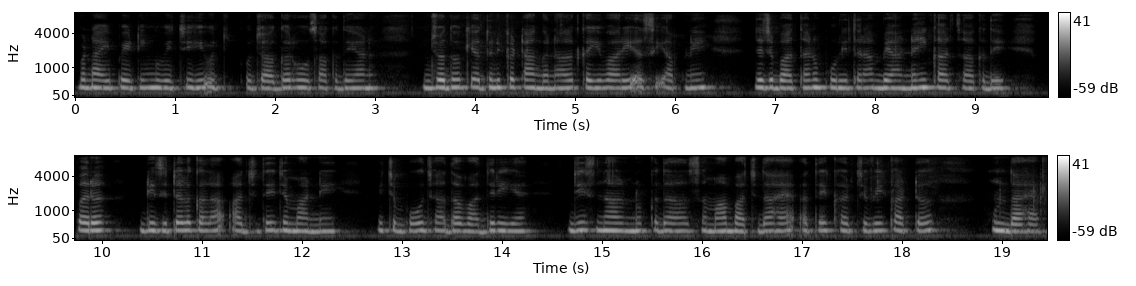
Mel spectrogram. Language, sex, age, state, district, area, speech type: Punjabi, female, 18-30, Punjab, Patiala, rural, spontaneous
